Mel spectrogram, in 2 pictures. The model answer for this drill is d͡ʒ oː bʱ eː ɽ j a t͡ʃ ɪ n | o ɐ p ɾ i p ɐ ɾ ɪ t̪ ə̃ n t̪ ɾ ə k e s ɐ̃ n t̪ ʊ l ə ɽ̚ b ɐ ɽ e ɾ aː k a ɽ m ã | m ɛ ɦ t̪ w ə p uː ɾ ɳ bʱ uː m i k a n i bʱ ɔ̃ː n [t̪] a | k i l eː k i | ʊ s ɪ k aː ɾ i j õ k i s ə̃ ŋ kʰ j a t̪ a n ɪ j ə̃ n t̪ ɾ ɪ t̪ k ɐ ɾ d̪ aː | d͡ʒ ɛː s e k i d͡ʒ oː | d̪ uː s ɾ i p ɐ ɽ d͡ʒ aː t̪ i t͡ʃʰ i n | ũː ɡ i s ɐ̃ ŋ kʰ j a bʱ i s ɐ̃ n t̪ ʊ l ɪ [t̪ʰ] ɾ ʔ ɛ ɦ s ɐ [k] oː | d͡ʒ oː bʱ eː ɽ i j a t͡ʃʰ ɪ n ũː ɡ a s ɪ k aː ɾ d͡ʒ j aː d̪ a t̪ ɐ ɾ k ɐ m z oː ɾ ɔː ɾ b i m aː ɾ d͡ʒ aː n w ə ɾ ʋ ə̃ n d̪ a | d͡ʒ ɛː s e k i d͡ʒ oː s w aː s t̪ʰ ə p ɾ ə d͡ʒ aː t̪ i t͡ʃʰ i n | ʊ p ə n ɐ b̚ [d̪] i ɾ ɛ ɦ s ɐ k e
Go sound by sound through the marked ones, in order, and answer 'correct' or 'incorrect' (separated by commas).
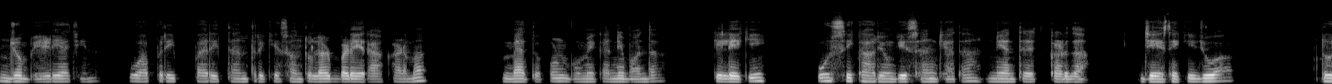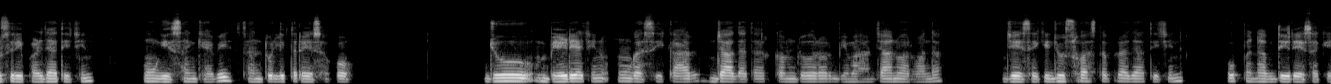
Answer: incorrect, incorrect, correct, correct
